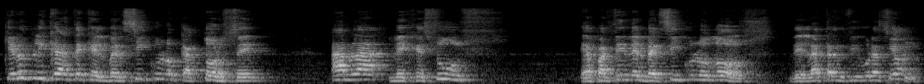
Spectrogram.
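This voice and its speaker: Male pastor giving a sermon: slow and earnest, bright tone, echoey room. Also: high-pitched. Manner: measured, earnest preaching with rhetorical questions. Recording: echoey room, heard from a distance.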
